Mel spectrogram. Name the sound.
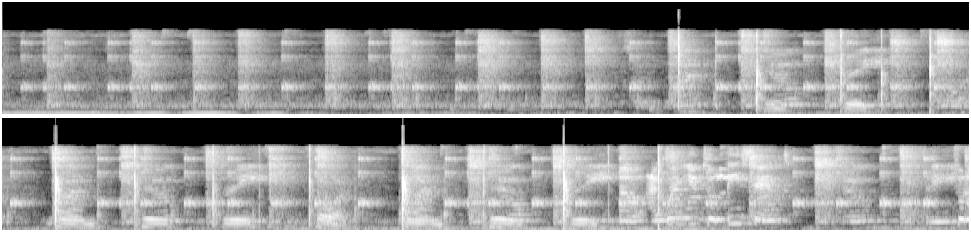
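hand claps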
